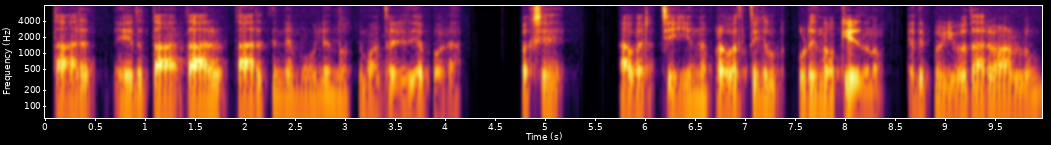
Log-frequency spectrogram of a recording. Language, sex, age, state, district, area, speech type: Malayalam, male, 18-30, Kerala, Idukki, rural, spontaneous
